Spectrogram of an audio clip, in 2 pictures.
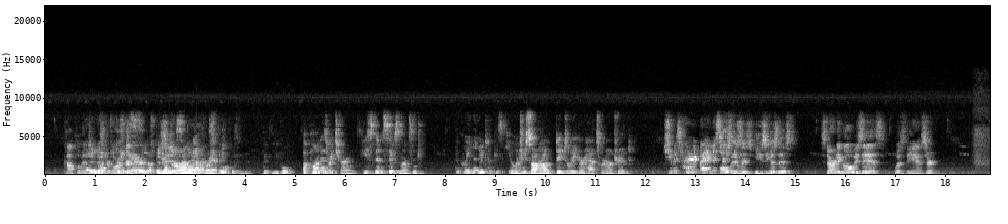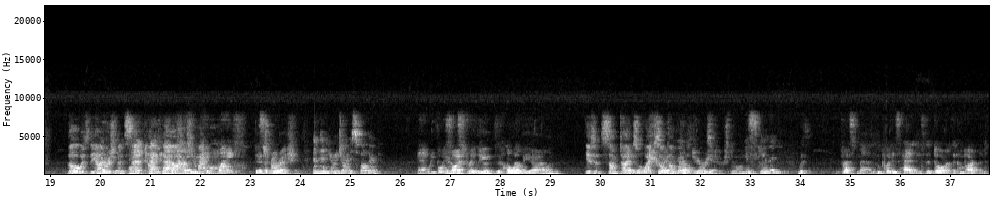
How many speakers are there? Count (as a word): nine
